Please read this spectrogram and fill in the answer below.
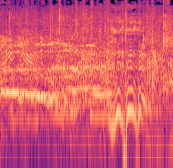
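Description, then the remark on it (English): Audience applause at a comedy club, clapping for drinks being brought out, fills the space steadily, with loud whoops and cheering voices rising over the clapping throughout. “Yes, applause for booze.”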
